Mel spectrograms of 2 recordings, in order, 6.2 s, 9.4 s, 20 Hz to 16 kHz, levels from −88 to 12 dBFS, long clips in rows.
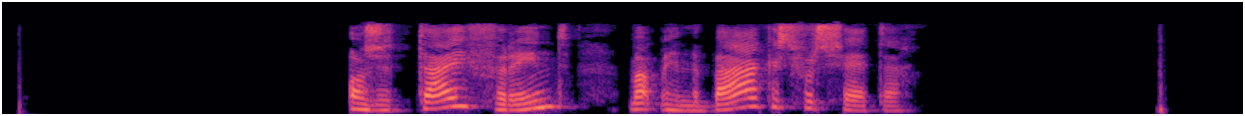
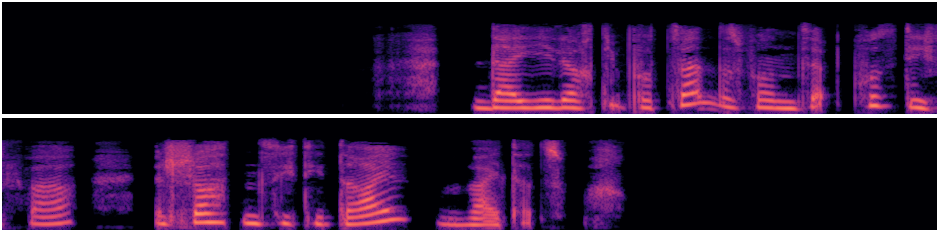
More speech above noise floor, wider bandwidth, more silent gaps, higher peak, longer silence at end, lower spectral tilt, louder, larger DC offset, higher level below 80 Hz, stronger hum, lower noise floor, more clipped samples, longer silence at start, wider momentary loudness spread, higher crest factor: first, over 72 dB vs 20 dB; about the same, 8.4 kHz vs 7.8 kHz; first, 4.64-5.77 s vs 2.23-2.35 s, 4.22-4.26 s, 5.35-5.44 s, 6.73-6.85 s, 7.53-7.58 s; about the same, -2 dBFS vs -4 dBFS; second, 0.4 s vs 1.6 s; second, -3 dB/octave vs -4.5 dB/octave; first, -18 LUFS vs -22 LUFS; neither; about the same, -62 dBFS vs -66 dBFS; neither; first, under -90 dBFS vs -42 dBFS; neither; second, 1.75 s vs 2.05 s; second, 10 LU vs 16 LU; about the same, 20 dB vs 20 dB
